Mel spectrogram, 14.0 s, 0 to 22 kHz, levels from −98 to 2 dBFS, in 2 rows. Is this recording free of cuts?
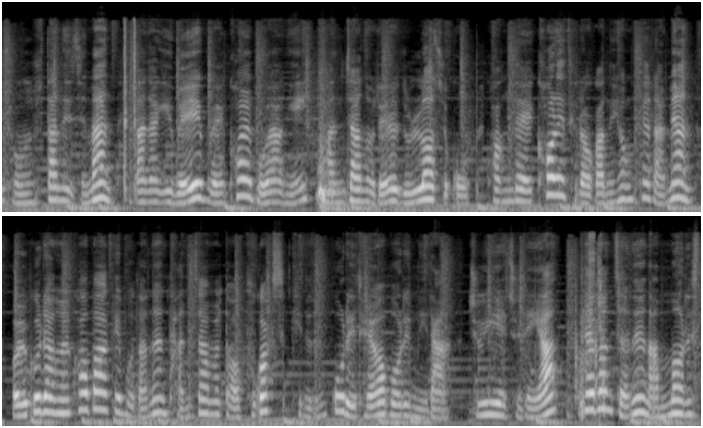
no; 1 cut; at 12.7 s

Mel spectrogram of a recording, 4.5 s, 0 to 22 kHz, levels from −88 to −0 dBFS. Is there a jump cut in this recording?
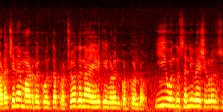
yes; 1 cut; at 3.0 s

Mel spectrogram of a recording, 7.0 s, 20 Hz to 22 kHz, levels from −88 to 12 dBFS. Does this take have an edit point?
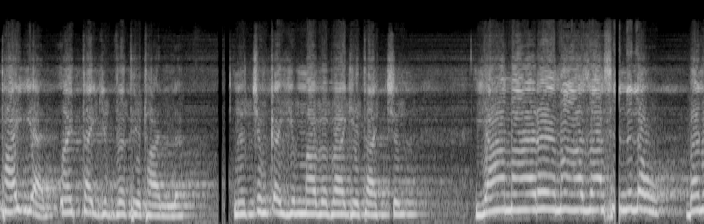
no; 0 cuts

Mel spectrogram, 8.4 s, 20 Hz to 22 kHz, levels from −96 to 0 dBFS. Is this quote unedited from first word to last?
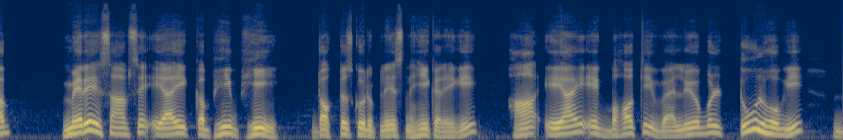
yes; 0 cuts

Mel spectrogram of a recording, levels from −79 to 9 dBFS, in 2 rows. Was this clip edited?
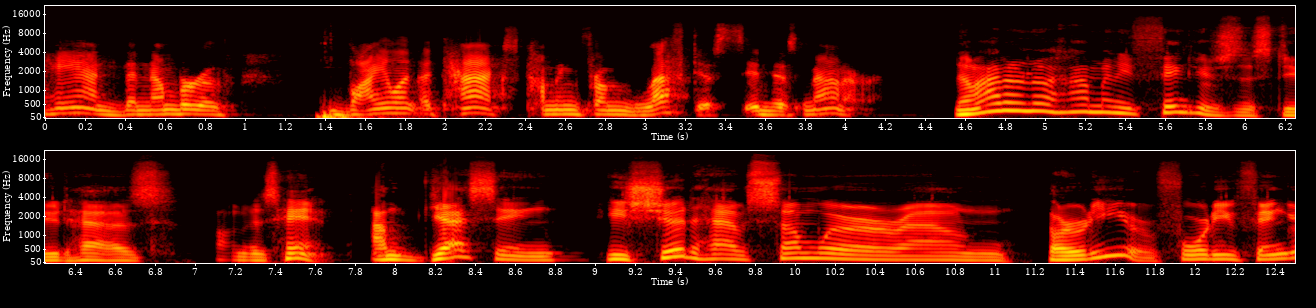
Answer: no; 0 cuts

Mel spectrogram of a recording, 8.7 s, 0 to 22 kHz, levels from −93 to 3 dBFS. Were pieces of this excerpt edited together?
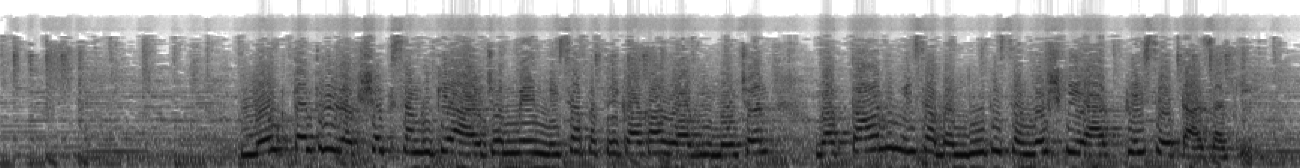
no; 0 cuts

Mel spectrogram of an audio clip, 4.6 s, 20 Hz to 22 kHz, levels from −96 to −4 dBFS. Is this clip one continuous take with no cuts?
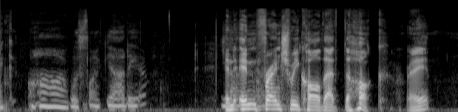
yes; 0 cuts

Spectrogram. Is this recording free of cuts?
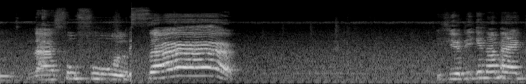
no; 1 cut; at 1.3 s

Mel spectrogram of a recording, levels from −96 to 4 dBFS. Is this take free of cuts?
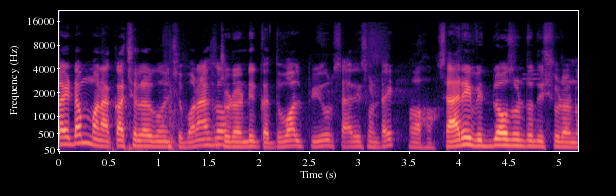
no; 1 cut; at 1.7 s

